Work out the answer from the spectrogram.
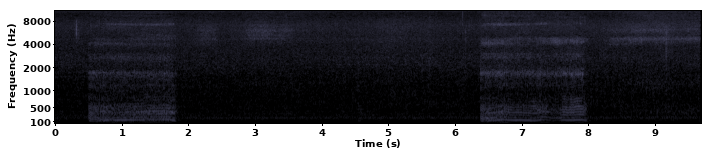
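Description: Two loud, rough snores separated by several seconds of quiet breathing.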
